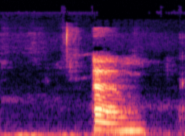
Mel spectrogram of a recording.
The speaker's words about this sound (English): Apologies to any podcast listeners who just heard my burp. I will not edit out the burps. It's a good thing.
